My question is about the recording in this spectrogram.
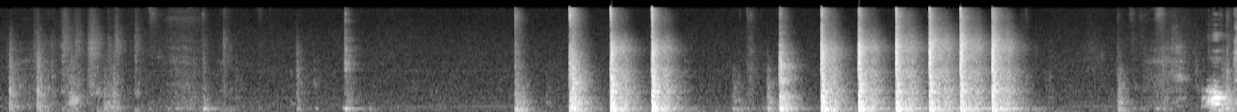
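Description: Claw hammer driving small nails into the edge of a flat-pack wooden cabinet: a few light taps, then from about five seconds in a run of about a dozen sharp strikes, roughly three a second.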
